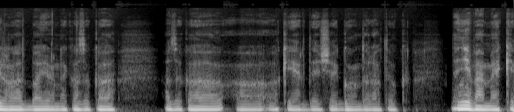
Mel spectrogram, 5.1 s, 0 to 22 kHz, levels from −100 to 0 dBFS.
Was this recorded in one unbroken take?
yes; 0 cuts

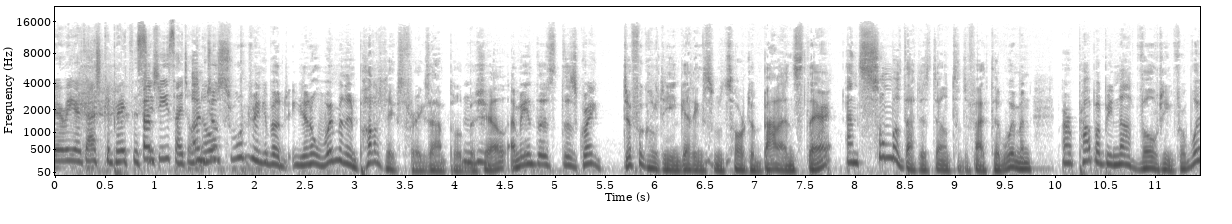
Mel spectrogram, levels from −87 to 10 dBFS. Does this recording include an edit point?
yes; 1 cut; at 10.0 s

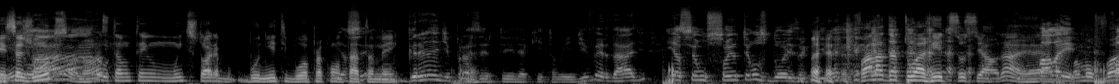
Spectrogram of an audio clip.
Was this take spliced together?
yes; 1 cut; at 1.0 s

